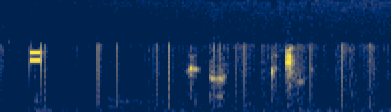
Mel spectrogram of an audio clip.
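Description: Touch-tone telephone dialing as a call is placed into a studio phone-in line: a few short, bright beeps at uneven spacing, one sharp tone first and then clustered tones later, over a faint low hum.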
